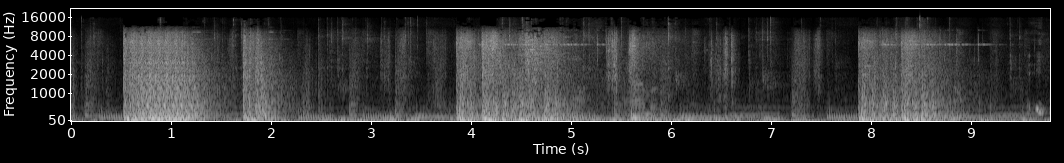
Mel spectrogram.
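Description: Loud bursts of Free Fire gunfire and booming explosions, repeated in heavy waves with short pauses, while someone talks over the action.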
